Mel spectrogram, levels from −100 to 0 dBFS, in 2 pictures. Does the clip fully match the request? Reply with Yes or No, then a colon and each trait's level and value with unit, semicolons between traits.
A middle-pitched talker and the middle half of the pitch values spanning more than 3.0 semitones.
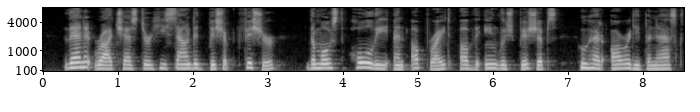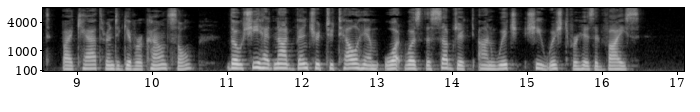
No: medium, 180 Hz; narrow, 2.4 semitones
